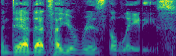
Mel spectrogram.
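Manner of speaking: put-on plain, unfussed, deadpan matter-of-fact tone. Retelling what the kid said to Dad, imitating a matter-of-fact tone. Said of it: "turns to me matter-of-factly and goes".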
